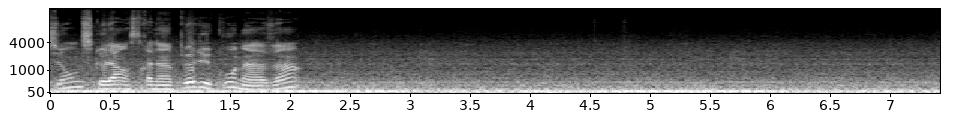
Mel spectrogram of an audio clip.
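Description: A train's motor hums low and steady.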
